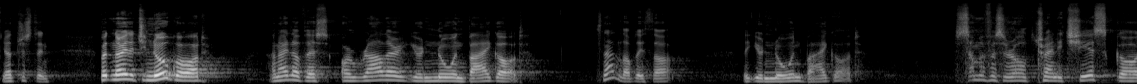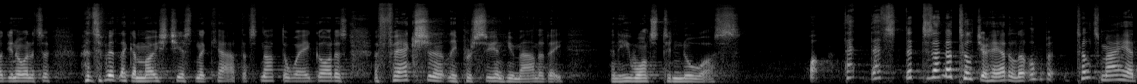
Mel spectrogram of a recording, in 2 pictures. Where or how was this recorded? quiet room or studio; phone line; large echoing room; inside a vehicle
large echoing room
